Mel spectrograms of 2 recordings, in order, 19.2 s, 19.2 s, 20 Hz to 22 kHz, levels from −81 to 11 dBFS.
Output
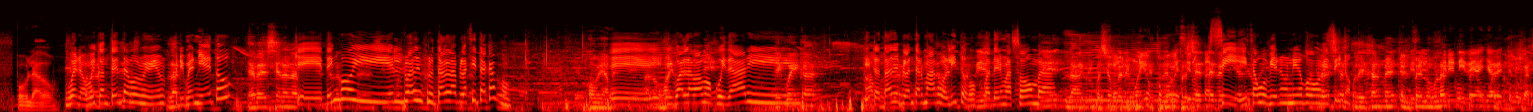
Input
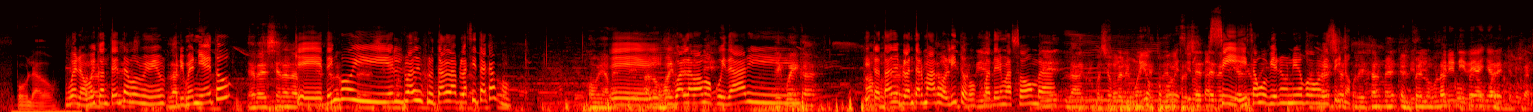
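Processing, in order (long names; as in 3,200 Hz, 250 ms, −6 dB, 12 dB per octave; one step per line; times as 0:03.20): meter weighting curve D
downward compressor, threshold −27 dBFS, peak gain reduction 13 dB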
